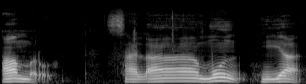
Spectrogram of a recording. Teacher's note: یہاں اظہار ہے کیونکہ تنوین کے بعد حروف حلقی آ گیا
